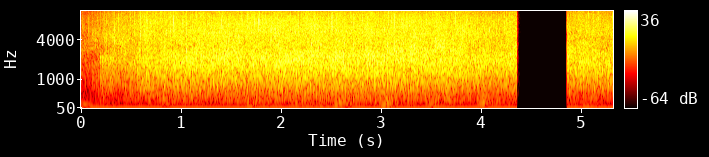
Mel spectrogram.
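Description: Large audience applauding steadily after a speech. The applause cuts out completely for about half a second near the end, then carries on.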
